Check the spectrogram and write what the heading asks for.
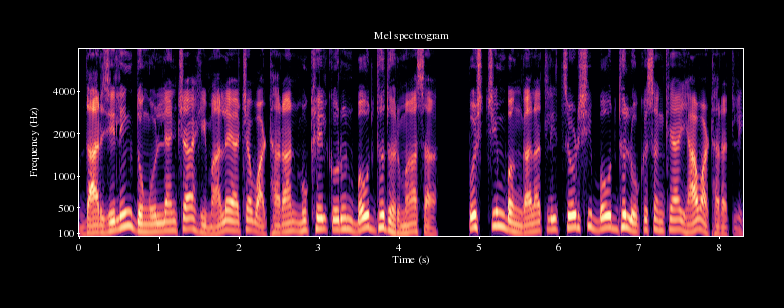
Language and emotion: Goan Konkani, neutral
